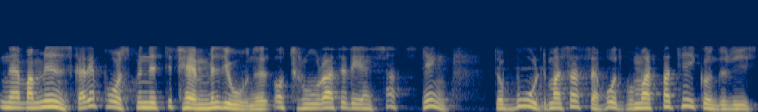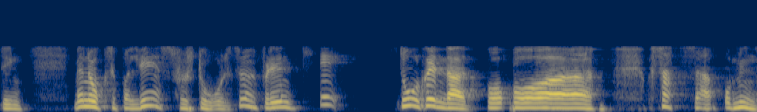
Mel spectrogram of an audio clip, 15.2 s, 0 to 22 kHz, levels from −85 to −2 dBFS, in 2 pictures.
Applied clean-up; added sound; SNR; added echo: neural mask model DeepFilterNet 3.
